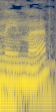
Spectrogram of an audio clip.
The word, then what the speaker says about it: Neymar: No, el único fallo que tiene Neymar yo creo, Neymar, lo digo bien.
